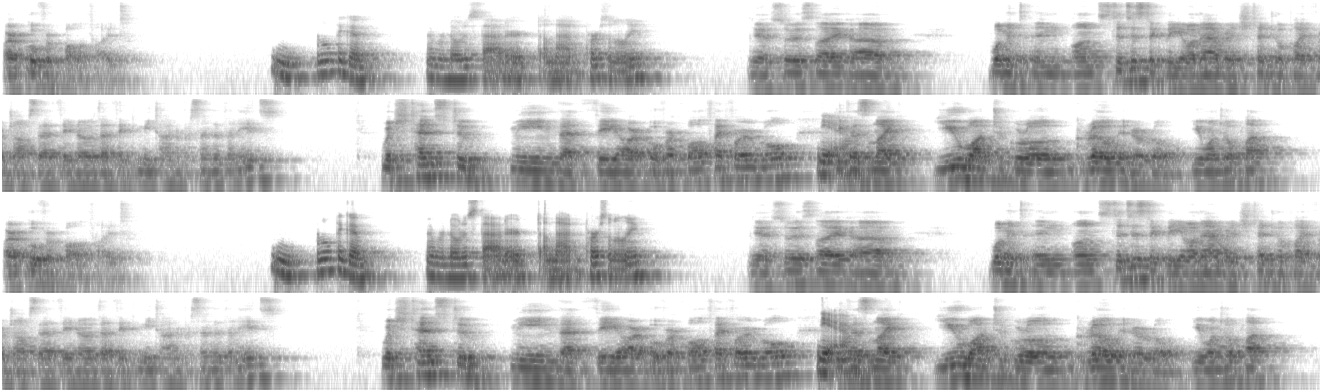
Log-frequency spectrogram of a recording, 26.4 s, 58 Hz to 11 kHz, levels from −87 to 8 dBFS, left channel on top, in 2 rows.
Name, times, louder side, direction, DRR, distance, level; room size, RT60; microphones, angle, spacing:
voice 1, 0.0-1.1 7.5-8.9 9.9-15.9 17.0-18.0 18.3-21.0 21.5-22.2 22.5-25.7, equal, 40° left, -3 dB, 2.1 m, -29 dB
voice 2, 2.7-3.7 4.2-6.4 21.3-21.7, right 3 dB, 90° right, 11 dB, 0.5 m, -28 dB
6.8 x 5.4 x 4.0 m, 0.70 s
head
